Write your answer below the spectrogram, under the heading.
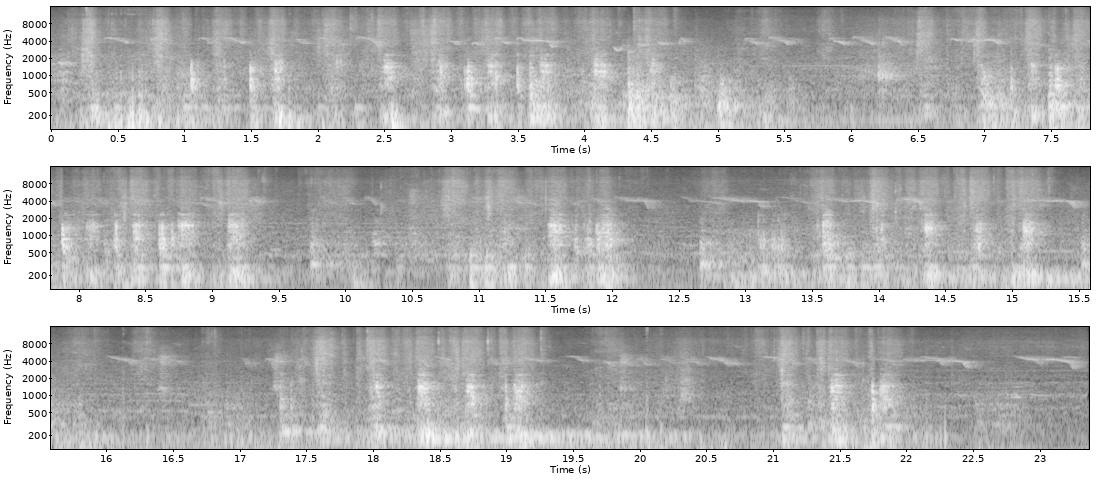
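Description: Cooked maize being ground into masa on an ancient Maya stone metate: the hand stone scrapes and knocks against the grinding stone in repeated back-and-forth strokes. Short high chirps repeat throughout.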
